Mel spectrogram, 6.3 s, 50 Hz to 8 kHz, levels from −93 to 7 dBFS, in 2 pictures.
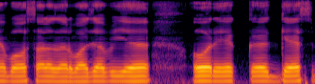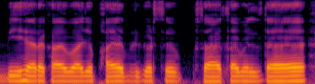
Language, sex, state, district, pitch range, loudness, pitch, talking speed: Hindi, male, Jharkhand, Ranchi, 125-130 Hz, -16 LUFS, 130 Hz, 180 wpm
